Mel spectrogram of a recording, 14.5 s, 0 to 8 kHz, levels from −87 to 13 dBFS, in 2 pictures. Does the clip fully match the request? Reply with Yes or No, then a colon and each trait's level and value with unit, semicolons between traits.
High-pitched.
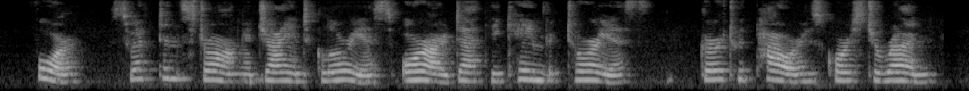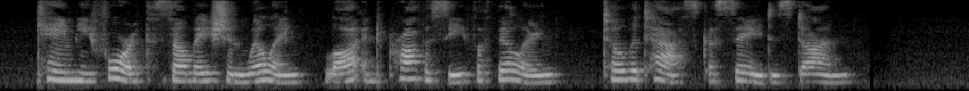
Yes: high, 235 Hz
